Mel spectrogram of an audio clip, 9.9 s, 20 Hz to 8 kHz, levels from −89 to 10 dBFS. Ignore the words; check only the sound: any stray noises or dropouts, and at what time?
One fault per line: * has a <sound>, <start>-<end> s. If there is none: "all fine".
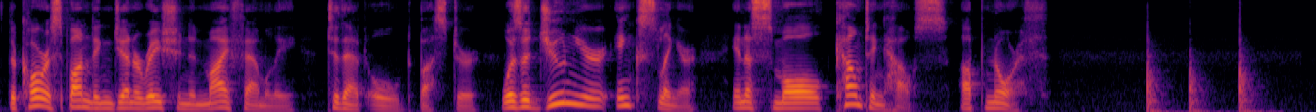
* has a thud, 8.6-9.6 s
